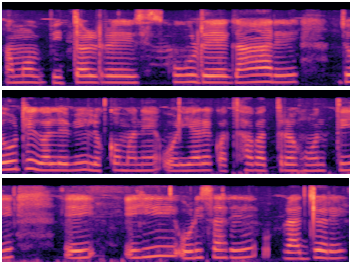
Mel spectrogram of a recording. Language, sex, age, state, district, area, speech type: Odia, female, 18-30, Odisha, Malkangiri, urban, spontaneous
